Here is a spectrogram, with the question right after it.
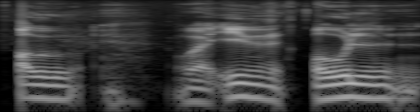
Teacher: Terlalu dalam qaf itu, jangan terlalu dalam. Nanti dia masuk jadi qu ya, qu wa idz qul.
